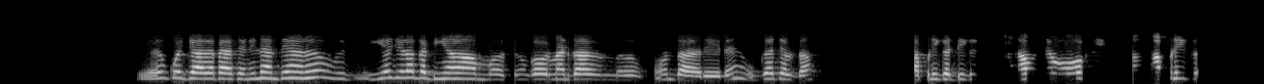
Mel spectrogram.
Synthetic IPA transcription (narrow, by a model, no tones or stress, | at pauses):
ḛːkoːiːd͡ʒjaːd̪aːpɛːseːnĩːlɛ̃ːnd̪eːaniɛːd͡ʒeːɽaːɡəɖːɪjãːɡoːʋəɾmɛ̃ːɳʈ̚d̪aːõːnd̪aːɾeːʈɛːʊɡaːt͡ʃəld̪aː | apɳiːɡəɖːiːɡə | naːʊnd̪eːoːpʰiː | aːpɳiː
